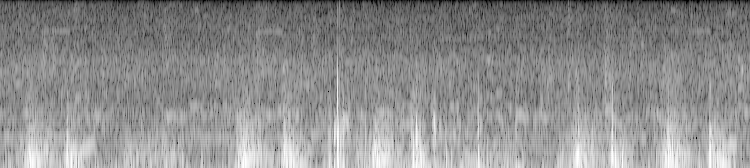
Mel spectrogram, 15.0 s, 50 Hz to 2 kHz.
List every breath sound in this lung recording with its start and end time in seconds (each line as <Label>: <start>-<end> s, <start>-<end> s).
Inhalation: 0.52-1.16 s, 4.72-5.39 s, 7.44-8.01 s, 11.45-11.97 s, 13.35-13.91 s
Exhalation: 1.23-1.71 s, 5.64-6.08 s, 8.24-8.67 s, 12.20-12.66 s, 14.24-14.80 s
